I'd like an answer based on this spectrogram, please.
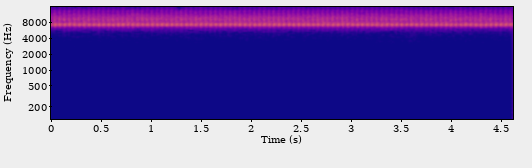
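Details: Continuous shrill grasshopper buzzing, evenly pulsed and high-pitched, holding at a steady level throughout with no music or other noise.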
